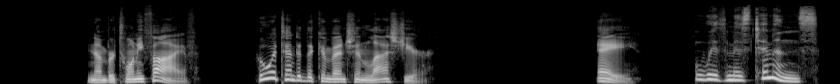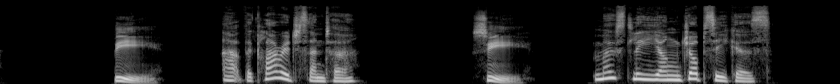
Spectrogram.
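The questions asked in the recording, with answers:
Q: Who attended the convention last year?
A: C: Mostly young job seekers.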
